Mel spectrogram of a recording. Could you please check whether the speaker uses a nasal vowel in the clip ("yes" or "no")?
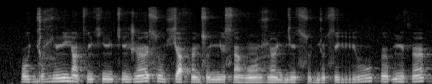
yes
